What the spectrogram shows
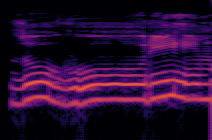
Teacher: ہو کو کھینچیں گے، وہ مد ہو رہی ہے، ری کسرہ کی وجہ سے باریک پڑھیں گے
